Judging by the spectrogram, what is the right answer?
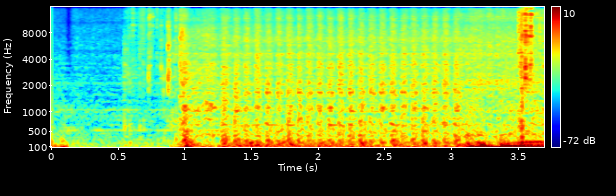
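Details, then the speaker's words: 2001 MG ZS 180, 15-year-old camshaft sensor failing when hot, code P0340; sensor cooled with ice as a temporary fix: after a pause the starter cranks about two seconds before the engine catches and rises, a slow start; sensor later replaced. "And indeed the car does start eventually. Took a little bit of a time to start, but it did start."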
